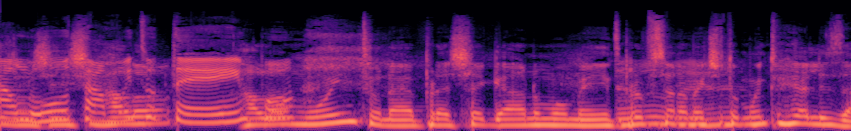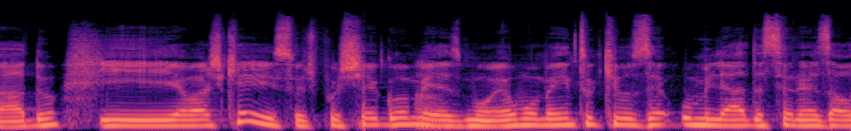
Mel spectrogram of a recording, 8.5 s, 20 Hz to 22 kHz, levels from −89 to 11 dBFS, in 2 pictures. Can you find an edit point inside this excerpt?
yes; 1 cut; at 3.1 s

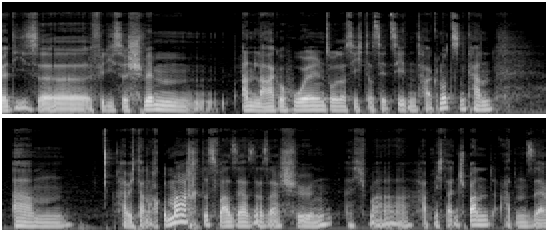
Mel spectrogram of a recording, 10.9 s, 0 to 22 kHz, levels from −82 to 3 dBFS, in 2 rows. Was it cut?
no; 0 cuts

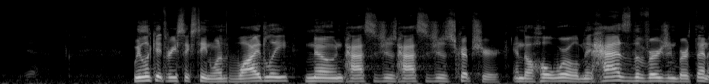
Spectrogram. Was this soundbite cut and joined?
yes; 6 cuts; at 1.6 s, 2.3 s, 2.9 s, 4.0 s, 5.1 s, 5.9 s

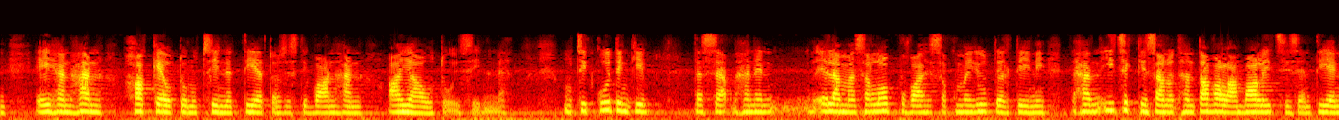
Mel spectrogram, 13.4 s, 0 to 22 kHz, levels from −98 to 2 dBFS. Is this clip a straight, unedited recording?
yes; 0 cuts

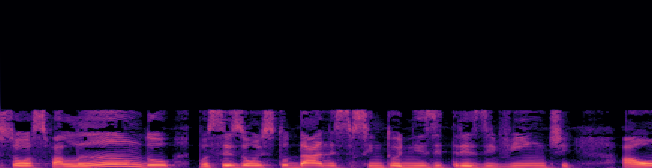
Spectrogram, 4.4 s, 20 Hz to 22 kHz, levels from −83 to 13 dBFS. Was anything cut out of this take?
yes; 2 cuts; at 1.2 s, 2.3 s

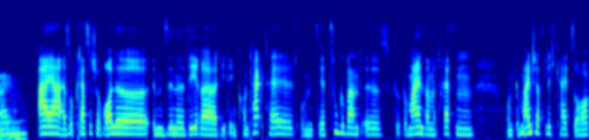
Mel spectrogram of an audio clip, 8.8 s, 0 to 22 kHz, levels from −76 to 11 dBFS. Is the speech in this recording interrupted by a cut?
no; 0 cuts

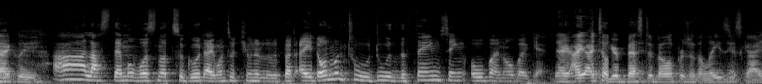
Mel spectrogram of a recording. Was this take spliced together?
yes; 2 cuts; at 2.8 s, 6.1 s

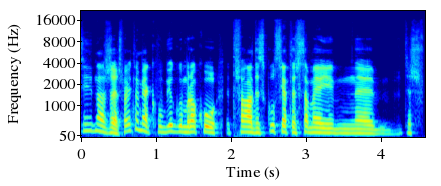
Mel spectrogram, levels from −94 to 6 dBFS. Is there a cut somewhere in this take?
yes; 1 cut; at 1.9 s

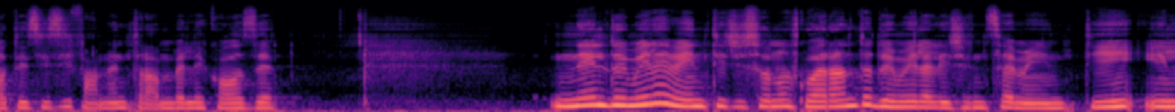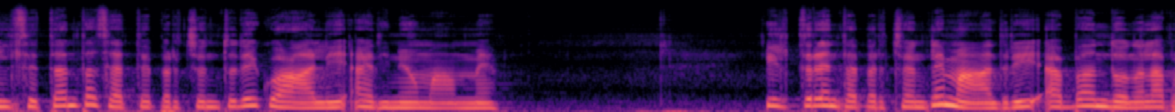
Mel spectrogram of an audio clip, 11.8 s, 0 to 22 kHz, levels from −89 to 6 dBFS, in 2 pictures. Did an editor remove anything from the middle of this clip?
yes; 3 cuts; at 4.0 s, 7.7 s, 10.5 s

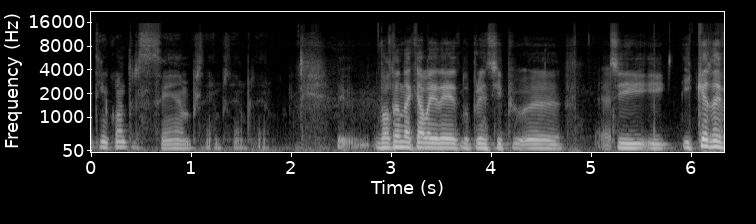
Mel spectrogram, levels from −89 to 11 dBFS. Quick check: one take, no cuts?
no; 3 cuts; at 1.1 s, 3.7 s, 5.2 s

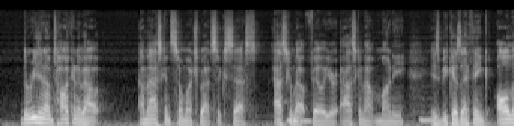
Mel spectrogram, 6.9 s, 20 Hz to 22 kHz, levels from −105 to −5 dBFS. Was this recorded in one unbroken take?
yes; 0 cuts

